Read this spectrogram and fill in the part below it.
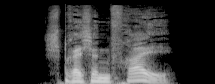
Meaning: inflection of freisprechen: 1. first/third-person plural present 2. first/third-person plural subjunctive I
- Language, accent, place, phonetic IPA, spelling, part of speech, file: German, Germany, Berlin, [ˌʃpʁɛçn̩ ˈfʁaɪ̯], sprechen frei, verb, De-sprechen frei.ogg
